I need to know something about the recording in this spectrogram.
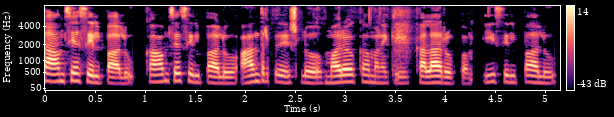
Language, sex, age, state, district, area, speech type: Telugu, female, 30-45, Andhra Pradesh, Nandyal, urban, spontaneous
